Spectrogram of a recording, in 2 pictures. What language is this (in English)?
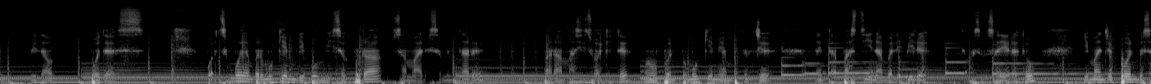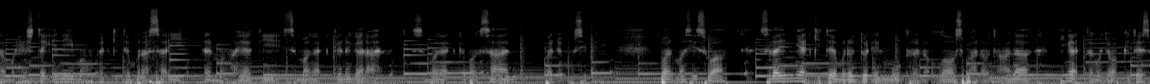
Malay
